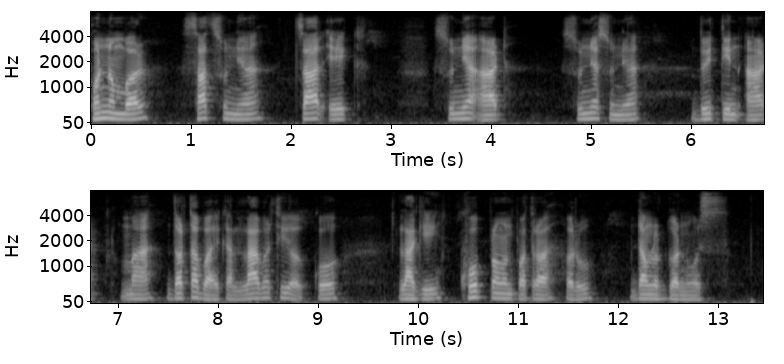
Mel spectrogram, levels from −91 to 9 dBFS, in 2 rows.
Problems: background sounds at intervals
